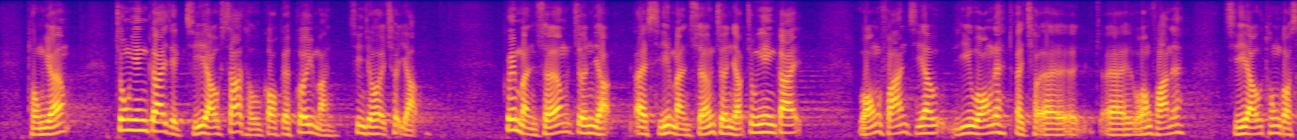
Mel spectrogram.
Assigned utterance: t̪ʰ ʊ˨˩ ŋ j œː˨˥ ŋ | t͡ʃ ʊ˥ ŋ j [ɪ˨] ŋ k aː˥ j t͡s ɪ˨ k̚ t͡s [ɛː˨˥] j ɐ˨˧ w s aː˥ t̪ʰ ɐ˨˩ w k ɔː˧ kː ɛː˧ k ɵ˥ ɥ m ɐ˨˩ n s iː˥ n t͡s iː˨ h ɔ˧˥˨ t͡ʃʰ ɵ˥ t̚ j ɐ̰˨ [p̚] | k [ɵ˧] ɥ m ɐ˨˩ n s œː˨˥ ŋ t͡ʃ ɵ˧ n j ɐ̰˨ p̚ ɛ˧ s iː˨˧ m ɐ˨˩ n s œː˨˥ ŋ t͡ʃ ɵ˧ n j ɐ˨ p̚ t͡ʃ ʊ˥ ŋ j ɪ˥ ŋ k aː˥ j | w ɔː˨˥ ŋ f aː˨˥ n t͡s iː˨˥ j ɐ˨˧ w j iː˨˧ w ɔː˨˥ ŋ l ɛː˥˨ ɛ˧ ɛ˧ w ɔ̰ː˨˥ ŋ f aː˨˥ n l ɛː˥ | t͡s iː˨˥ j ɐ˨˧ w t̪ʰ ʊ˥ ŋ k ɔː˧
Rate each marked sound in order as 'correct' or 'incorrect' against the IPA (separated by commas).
incorrect, incorrect, correct, incorrect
